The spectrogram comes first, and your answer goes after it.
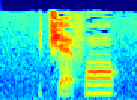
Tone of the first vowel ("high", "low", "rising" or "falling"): low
